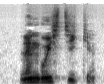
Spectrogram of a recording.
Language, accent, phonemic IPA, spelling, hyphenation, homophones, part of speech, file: French, France, /lɛ̃.ɡɥis.tik/, linguistique, lin‧guis‧tique, linguistiques, adjective / noun, LL-Q150 (fra)-linguistique.wav
- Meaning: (adjective) linguistic; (noun) linguistics (scientific study of language)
